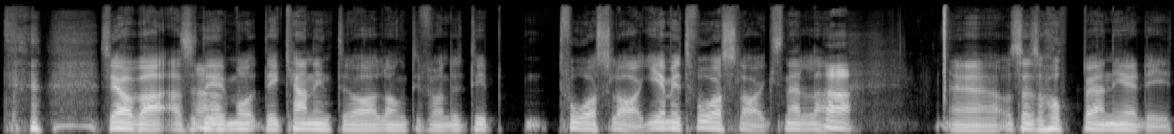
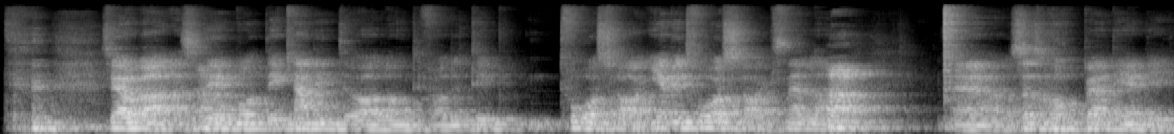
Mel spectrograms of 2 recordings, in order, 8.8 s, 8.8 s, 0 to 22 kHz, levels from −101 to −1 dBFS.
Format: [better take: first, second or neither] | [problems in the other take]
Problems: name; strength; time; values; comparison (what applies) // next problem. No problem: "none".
first | off-mic speech; far // room echo; noticeable; dies away in 0.6 s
